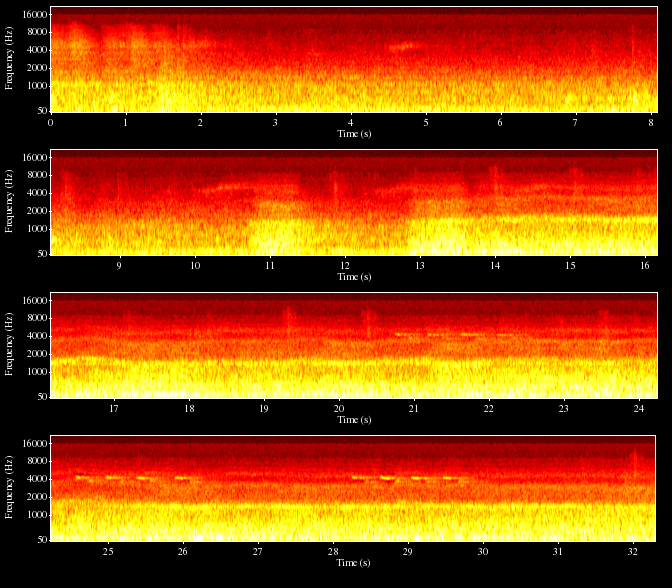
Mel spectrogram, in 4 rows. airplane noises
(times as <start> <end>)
12.8 32.3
